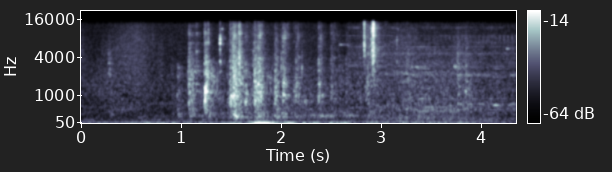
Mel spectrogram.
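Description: A door is pushed shut with a cluster of knocking, rattling clicks and a firmer thud in the middle, over a low steady background hum with no one speaking.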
